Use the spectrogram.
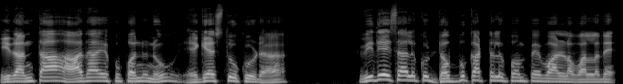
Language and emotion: Telugu, disgusted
